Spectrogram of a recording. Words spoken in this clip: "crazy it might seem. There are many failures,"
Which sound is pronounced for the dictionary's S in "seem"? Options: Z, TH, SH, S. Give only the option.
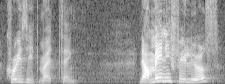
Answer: TH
